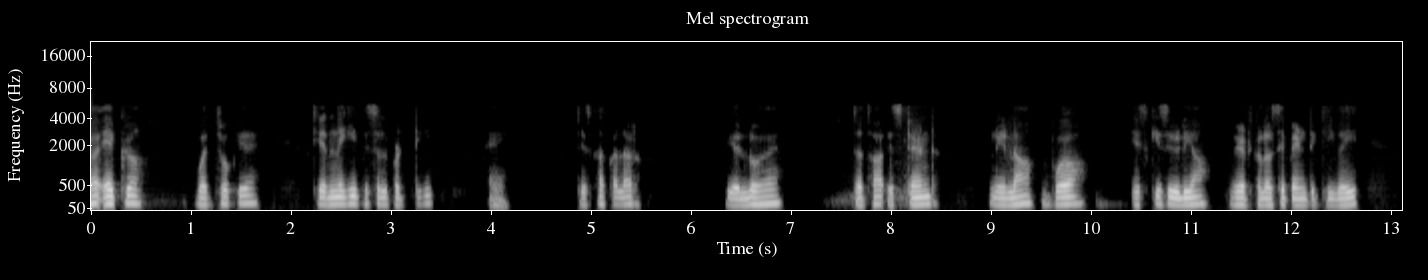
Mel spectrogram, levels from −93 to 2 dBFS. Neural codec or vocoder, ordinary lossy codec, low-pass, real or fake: codec, 16 kHz, 1 kbps, X-Codec, HuBERT features, trained on LibriSpeech; none; 5.4 kHz; fake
